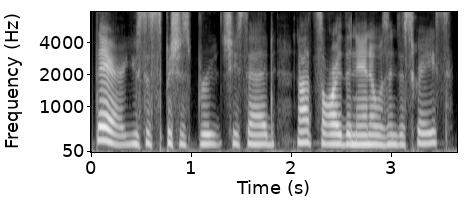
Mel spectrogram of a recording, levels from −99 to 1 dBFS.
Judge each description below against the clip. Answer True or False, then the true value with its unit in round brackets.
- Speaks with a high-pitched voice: True (205 Hz)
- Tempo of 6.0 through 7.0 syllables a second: True (6.3 syllables/s)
